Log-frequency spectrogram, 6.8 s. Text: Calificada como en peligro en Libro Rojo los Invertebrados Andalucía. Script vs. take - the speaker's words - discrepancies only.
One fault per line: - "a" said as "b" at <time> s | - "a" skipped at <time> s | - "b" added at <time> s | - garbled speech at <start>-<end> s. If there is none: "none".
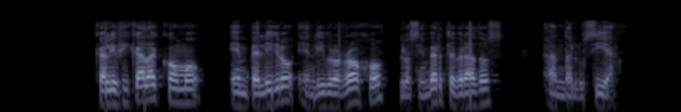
none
